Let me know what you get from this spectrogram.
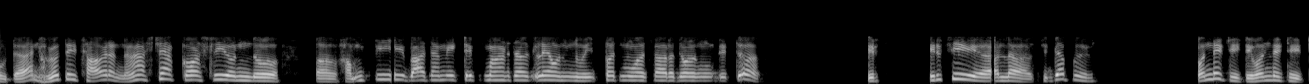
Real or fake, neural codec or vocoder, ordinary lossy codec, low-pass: fake; codec, 16 kHz, 8 kbps, FunCodec, trained on LibriTTS, 25 frames a second; none; 3.6 kHz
